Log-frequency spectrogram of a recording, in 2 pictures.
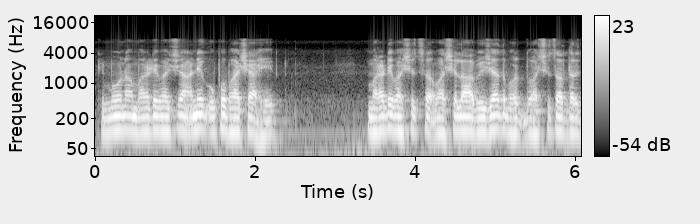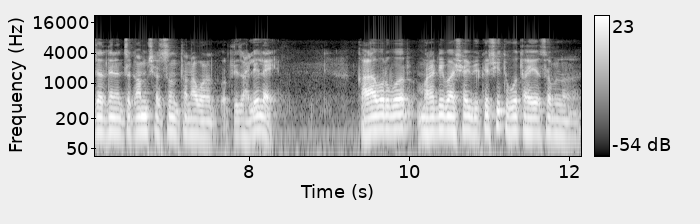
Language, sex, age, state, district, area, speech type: Marathi, male, 45-60, Maharashtra, Sindhudurg, rural, spontaneous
